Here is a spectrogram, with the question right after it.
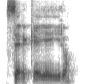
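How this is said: The names are pronounced with Spanish sounds. "tal cual"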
